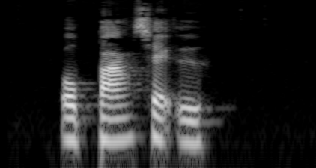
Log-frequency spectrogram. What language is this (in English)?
Guarani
